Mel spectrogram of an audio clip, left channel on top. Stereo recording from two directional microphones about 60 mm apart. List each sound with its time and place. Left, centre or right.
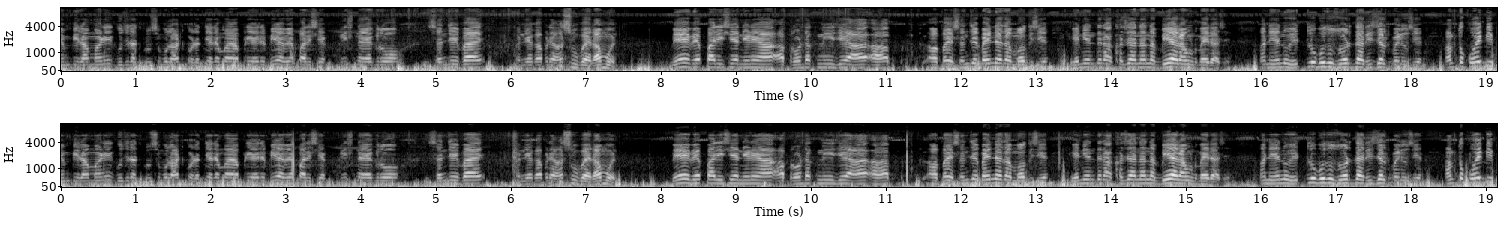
0.0 s speech: right
9.7 s speech: right
16.0 s speech: right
